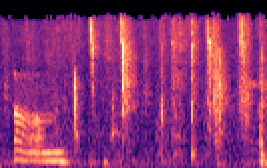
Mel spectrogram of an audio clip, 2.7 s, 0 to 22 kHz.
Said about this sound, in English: So if we turn to agenda paper 9, which is the normal project update and agenda planning paper that ASAP members receive.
